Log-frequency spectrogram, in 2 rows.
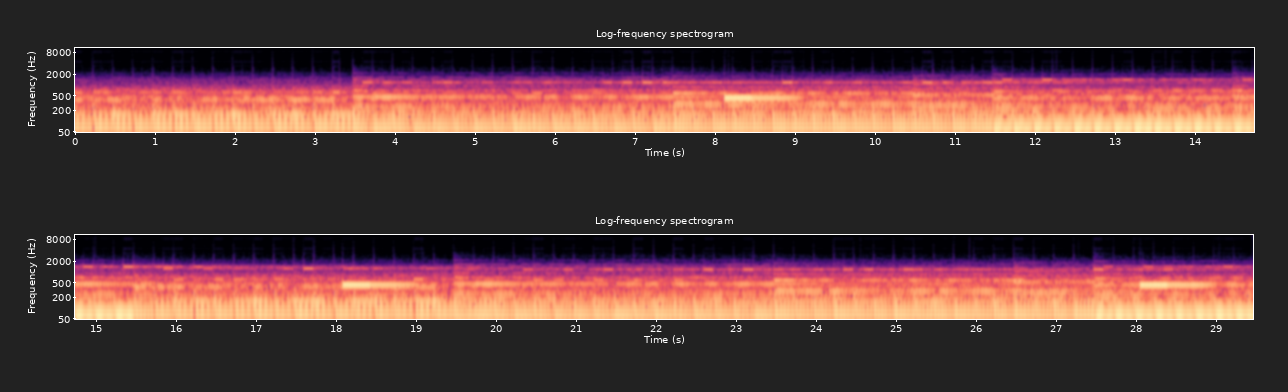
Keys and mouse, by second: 0.0-0.6 drag, 1.0 ctrl+z, 1.5-2.0 right drag, 1.5 KP_3, 2.0 click, 3.6-5.6 drag, 4.6 ctrl+z, 4.9 right click, 5.8 a, 6.0 z, 6.2 z, 6.8 z, 7.0-7.3 drag, 7.3 middle drag, 10.4 z, 10.6 z, 11.9 KP_7, 12.3 z, 14.5-16.9 typing, 18.2-19.0 drag, 19.0 ctrl+KP_3, 19.8 z, 20.0 drag, 20.8 right click, 21.1 KP_3, 21.3 right click, 21.3 z, 22.8 ctrl+z, 23.1 click, 23.8 a, 24.0 middle click, 24.1-24.8 drag, 24.1 z, 25.2-26.6 drag, 26.6 x, 28.0-28.4 right drag, 28.0 f, 28.2 a, 28.4 drag, 28.7-29.2 middle drag.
